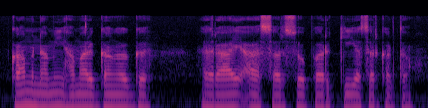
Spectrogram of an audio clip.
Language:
Maithili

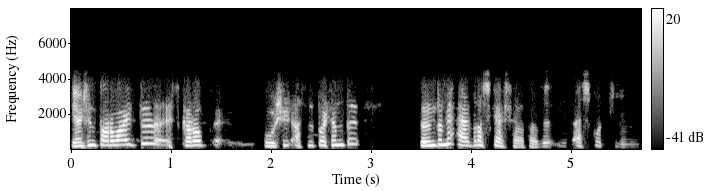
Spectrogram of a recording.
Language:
Kashmiri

